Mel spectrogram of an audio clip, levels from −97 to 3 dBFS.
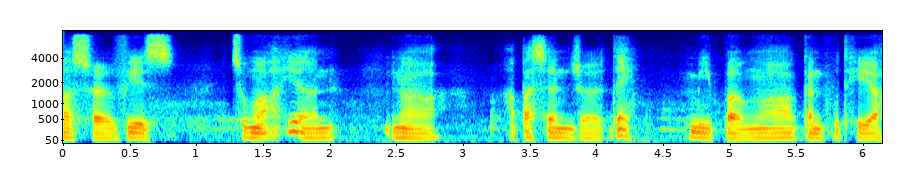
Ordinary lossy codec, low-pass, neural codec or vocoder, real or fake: none; 7.2 kHz; codec, 16 kHz in and 24 kHz out, 0.9 kbps, LongCat-Audio-Codec, fine tuned four codebook decoder; fake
